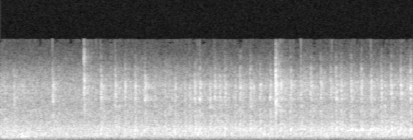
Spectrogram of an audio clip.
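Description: A steady, even rushing hiss of background noise with a few faint ticks.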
